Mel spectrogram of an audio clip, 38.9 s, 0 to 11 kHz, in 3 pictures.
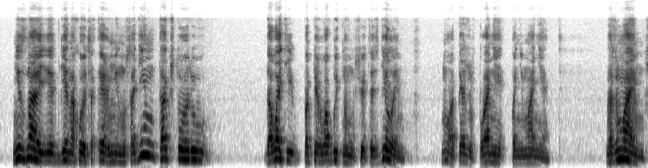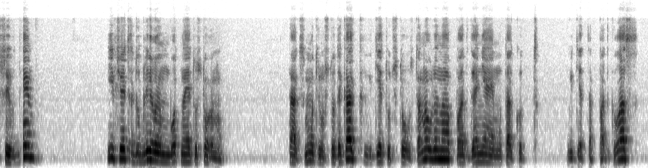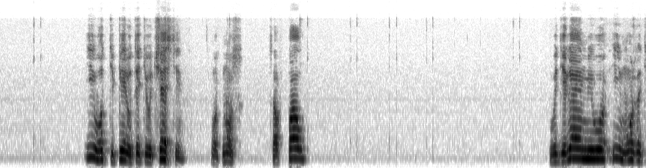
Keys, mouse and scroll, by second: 1.5-1.9 scroll down 1, 15.6 shift+d, 32.5 middle click, 32.5-33.7 scroll up 1, 33.7 click, 34.1 click, 35.1 click, 35.9 click, 36.6 click, 37.4 middle click, 38.7 click.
